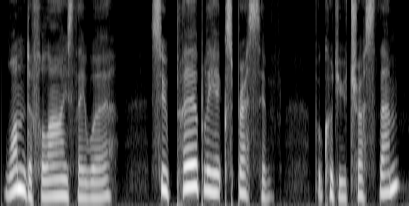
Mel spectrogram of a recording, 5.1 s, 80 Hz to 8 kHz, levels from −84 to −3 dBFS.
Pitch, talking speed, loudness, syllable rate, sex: 210 Hz, 130 wpm, -19 LUFS, 4.7 syllables/s, female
